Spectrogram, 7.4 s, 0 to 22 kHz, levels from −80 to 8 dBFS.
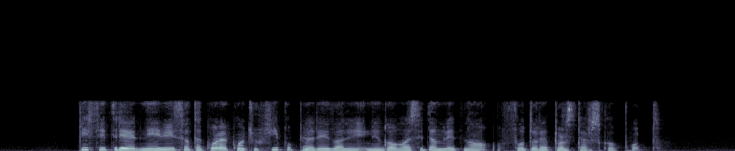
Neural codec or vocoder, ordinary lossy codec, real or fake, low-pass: codec, 44.1 kHz, 1.7 kbps, Pupu-Codec; AAC, 48 kbps; fake; 7.2 kHz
